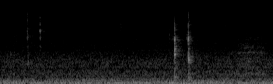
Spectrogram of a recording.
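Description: Quiet computer mouse clicks at a desk while working in Blender, a few sharp ticks in two small pairs, faint and isolated with no talk.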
